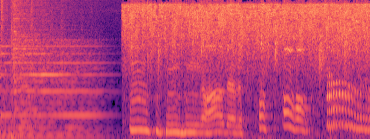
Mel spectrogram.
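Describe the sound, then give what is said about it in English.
After a brief sustained musical tone, a tap suddenly turns on and water runs in a loud, steady rush, with a voice speaking over the noise. “Did you just turn on some water someplace?”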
